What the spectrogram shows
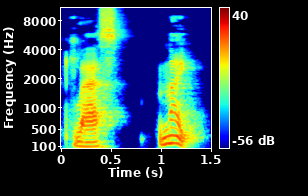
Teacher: The T in last is a stop T, but you don't really hear it because it's between consonants.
